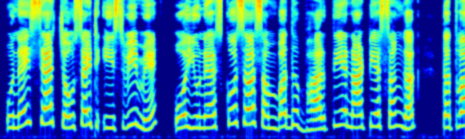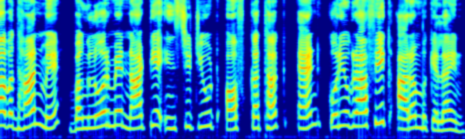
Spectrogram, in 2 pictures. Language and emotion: Maithili, neutral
